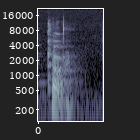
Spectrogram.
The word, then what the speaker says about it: Cohen: Cohen, is that how you say his name? – Cohen.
